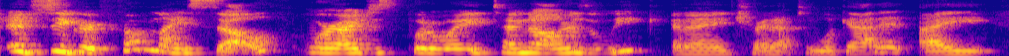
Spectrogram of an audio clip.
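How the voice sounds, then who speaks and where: A woman's voice: fairly high pitch, animated, brisk, a bit bright, roomy sound. A young woman vlogging casually about saving money, chatty with lots of fillers, her voice scratchy from the early morning. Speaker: personal finance vlogger. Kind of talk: casual vlog chat.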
